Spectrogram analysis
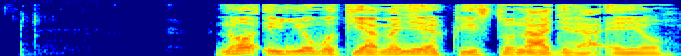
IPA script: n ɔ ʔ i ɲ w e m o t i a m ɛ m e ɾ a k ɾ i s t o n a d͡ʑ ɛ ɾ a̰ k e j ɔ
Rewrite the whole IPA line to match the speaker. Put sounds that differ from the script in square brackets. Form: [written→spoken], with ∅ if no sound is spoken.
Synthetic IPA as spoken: n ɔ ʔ i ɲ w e m o t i a m ɛ [m→ɲ] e ɾ [a→ɛ] k ɾ i s t o n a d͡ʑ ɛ ɾ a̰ [k→ʔ] e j ɔ

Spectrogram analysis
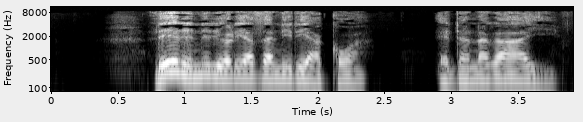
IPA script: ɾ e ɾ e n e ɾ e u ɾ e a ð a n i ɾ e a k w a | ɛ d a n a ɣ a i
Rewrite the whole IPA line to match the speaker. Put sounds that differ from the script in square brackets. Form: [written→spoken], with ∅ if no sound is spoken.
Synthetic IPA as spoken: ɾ e ɾ e n e ɾ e [u→ɔ] ɾ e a ð a n i ɾ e a k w a | ɛ d a n a ɣ a i

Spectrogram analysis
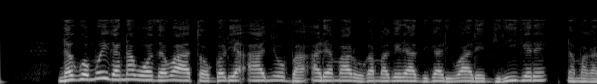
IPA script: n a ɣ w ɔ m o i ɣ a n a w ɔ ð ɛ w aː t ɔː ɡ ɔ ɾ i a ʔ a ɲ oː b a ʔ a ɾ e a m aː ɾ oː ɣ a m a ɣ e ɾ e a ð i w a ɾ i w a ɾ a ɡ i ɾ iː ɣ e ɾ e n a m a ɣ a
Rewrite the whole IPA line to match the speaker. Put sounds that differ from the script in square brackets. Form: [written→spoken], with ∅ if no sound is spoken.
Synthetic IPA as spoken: n a ɣ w ɔ m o i ɣ a n a w ɔ ð ɛ w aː t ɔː ɡ ɔ ɾ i a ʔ a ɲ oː b a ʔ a ɾ e a m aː ɾ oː ɣ a m a ɣ e ɾ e a ð i [w→ɣ] a ɾ i w a ɾ [a→e] ɡ i ɾ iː ɣ e ɾ e n a m a ɣ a

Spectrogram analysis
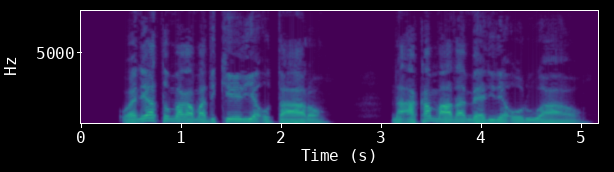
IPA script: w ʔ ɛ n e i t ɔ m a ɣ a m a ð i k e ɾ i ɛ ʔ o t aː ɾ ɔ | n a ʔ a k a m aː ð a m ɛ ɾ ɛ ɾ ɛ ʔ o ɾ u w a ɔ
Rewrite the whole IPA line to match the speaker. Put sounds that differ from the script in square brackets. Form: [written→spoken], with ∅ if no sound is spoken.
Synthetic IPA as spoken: w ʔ ɛ n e [i→a] t [ɔ→o] m a ɣ a m a ð i k e ɾ i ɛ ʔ o t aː ɾ ɔ | n a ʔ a k a m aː ð a m ɛ ɾ [ɛ→i] ɾ ɛ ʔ o ɾ u w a ɔ

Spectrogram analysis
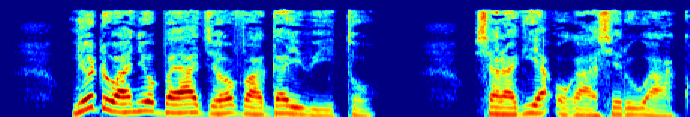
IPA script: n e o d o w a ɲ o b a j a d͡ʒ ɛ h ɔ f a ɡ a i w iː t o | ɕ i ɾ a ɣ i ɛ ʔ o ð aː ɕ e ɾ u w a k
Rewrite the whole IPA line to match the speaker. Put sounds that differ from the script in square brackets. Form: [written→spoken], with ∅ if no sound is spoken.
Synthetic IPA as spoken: n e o d o w a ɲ o b a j a d͡ʒ ɛ h ɔ [f→v] a ɡ a i w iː t o | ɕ [i→a] ɾ a ɣ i [ɛ→a] ʔ o [ð→ɣ] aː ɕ e ɾ u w a k

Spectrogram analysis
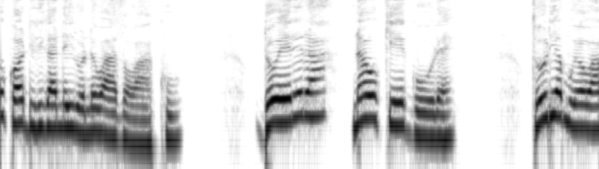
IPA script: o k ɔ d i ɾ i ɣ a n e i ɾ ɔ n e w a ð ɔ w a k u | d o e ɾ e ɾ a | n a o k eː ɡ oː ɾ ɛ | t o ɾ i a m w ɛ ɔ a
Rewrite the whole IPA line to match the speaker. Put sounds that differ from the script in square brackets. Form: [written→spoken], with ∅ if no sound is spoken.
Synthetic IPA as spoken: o k ɔ d i ɾ i ɣ a n e i ɾ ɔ n e w a ð ɔ w a k u | d o e ɾ e ɾ a | n a o k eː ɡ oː ɾ ɛ | t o ɾ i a m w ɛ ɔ a

